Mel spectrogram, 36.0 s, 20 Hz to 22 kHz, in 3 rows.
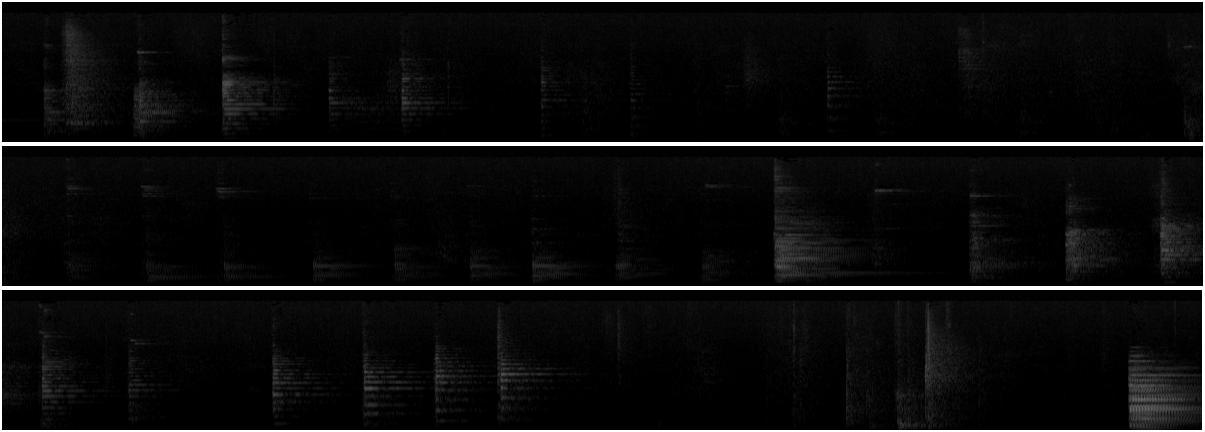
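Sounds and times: soft piano notes: 0:00.0 - 0:30.0, 0:35.2 - 0:36.0.

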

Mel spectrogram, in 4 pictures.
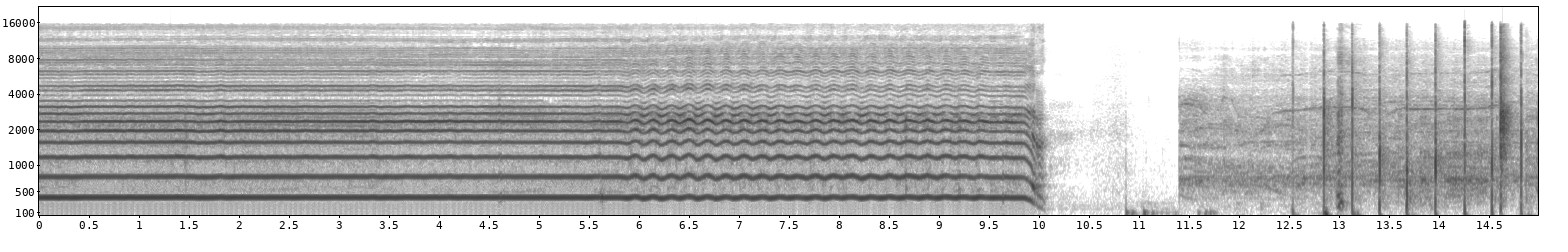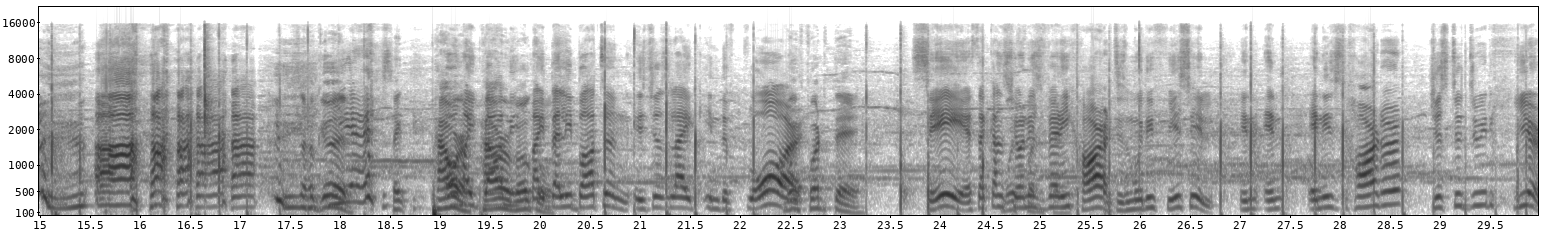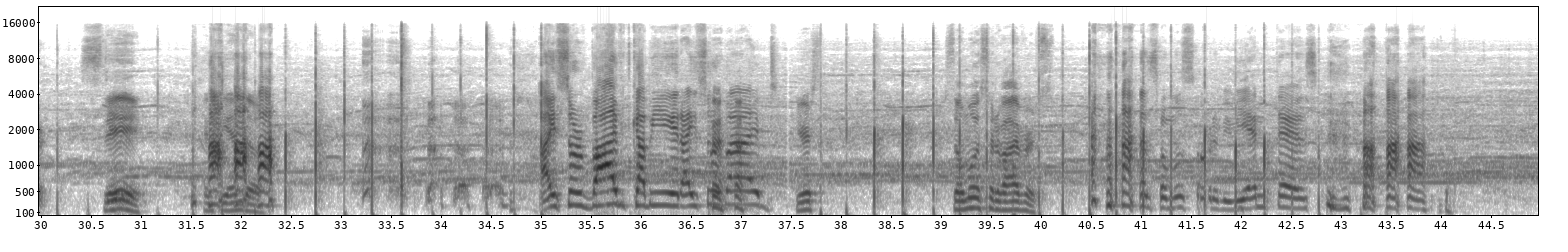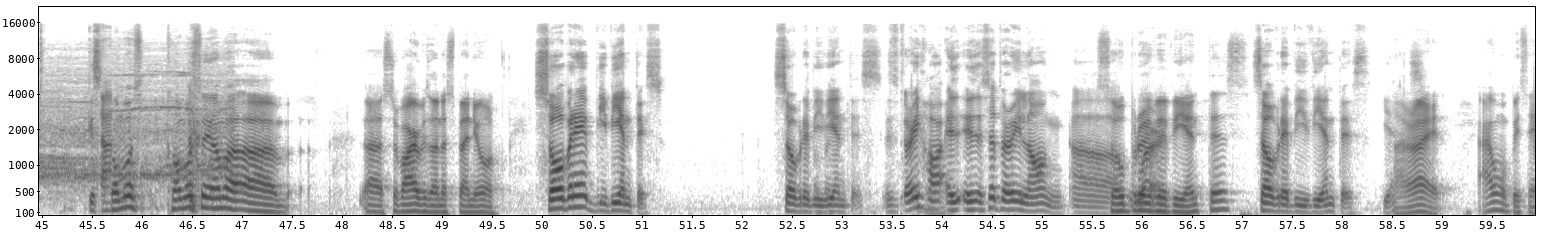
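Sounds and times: man singing high note: 0:00.0 - 0:10.1
hand clapping: 0:12.4 - 0:18.1, 0:20.3 - 0:36.0, 0:36.6 - 0:46.6.

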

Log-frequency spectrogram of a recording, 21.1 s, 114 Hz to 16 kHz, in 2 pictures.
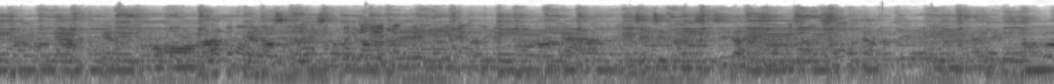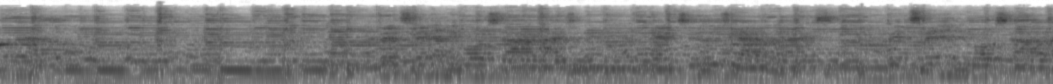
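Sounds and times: acoustic guitar strummed: 0:00.0 - 0:21.0.

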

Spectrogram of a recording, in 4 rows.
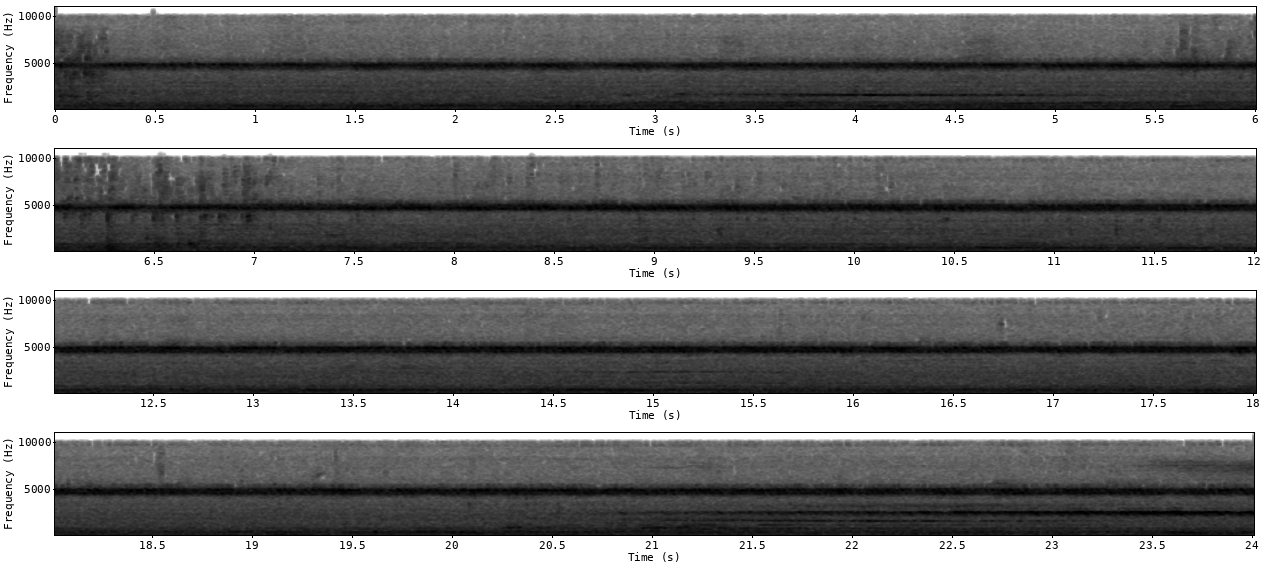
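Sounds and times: high-pitched whine: 0:00.0 - 0:24.0
lower whistling tone: 0:00.0 - 0:24.0.

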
